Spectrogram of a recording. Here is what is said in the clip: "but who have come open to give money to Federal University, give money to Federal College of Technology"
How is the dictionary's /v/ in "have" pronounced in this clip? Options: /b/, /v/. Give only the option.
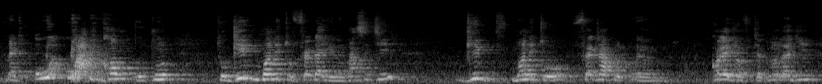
/b/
